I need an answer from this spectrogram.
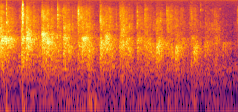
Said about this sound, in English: So let us clap for ourselves.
